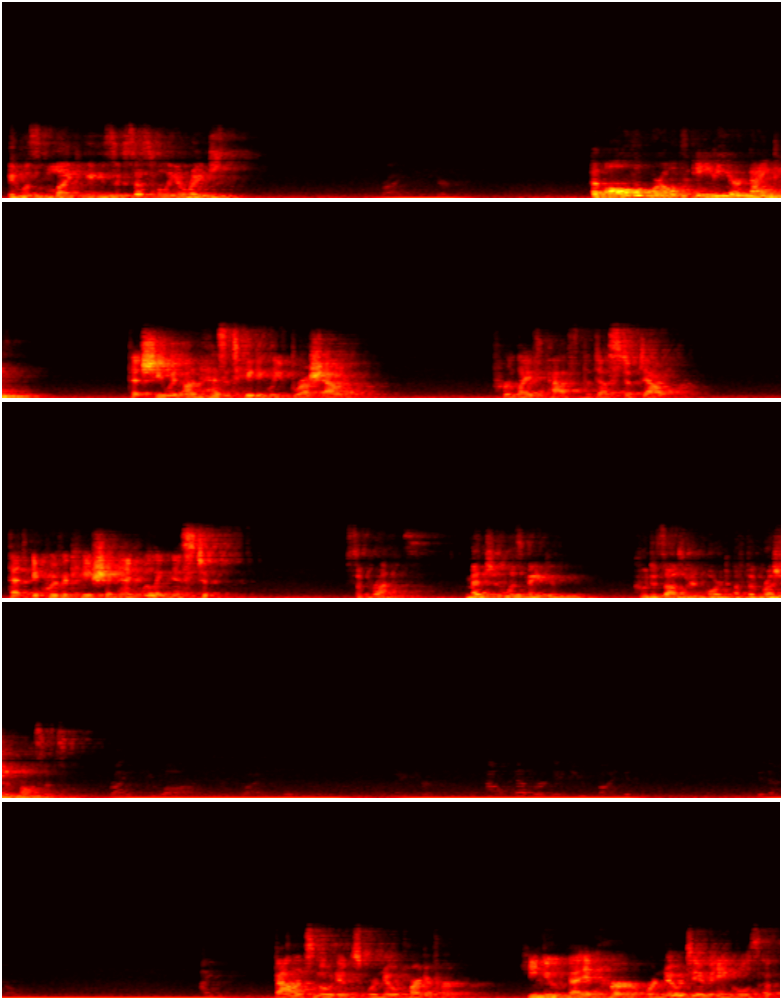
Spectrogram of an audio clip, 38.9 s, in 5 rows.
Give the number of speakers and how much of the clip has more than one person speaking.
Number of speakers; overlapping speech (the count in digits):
4, no overlap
